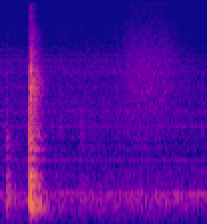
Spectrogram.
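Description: One short, sharp click-like sound about a third of a second in, then faint room hiss.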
